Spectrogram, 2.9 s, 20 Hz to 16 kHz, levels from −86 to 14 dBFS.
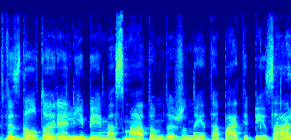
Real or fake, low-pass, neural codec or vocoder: real; 14.4 kHz; none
